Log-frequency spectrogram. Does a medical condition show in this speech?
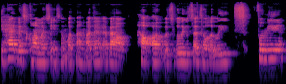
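Yes: cerebral palsy; born two months premature.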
